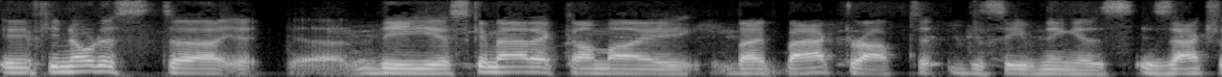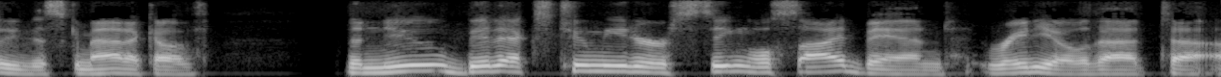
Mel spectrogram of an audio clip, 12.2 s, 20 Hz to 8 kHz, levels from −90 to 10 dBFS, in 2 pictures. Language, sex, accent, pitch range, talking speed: English, male, American, 120-145 Hz, 145 wpm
